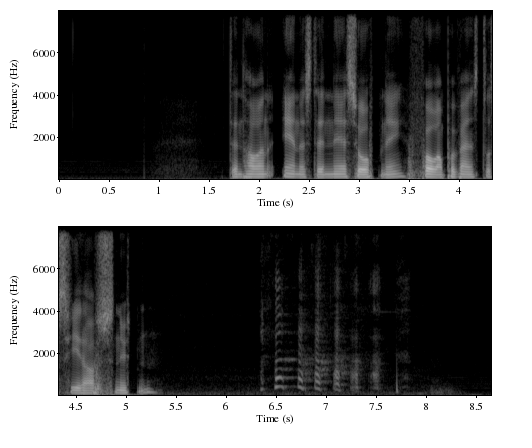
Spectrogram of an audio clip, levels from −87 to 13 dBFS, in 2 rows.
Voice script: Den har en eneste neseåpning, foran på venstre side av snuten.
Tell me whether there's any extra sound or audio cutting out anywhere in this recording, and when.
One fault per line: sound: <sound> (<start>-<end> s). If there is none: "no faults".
sound: laugh (6.3-7.9 s)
